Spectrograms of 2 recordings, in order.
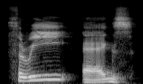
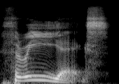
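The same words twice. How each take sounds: First: The two words are said separately. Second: The two words are joined by a glide. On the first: "three eggs will sound like" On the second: "This sound can be used to connect speech"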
